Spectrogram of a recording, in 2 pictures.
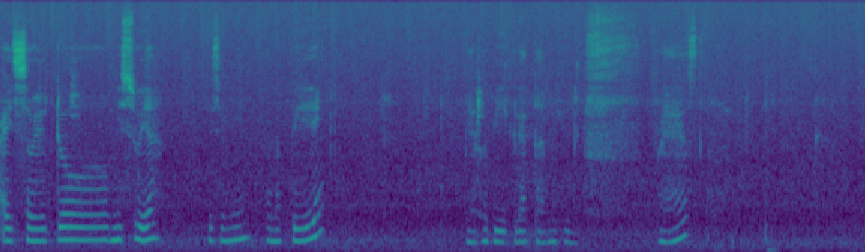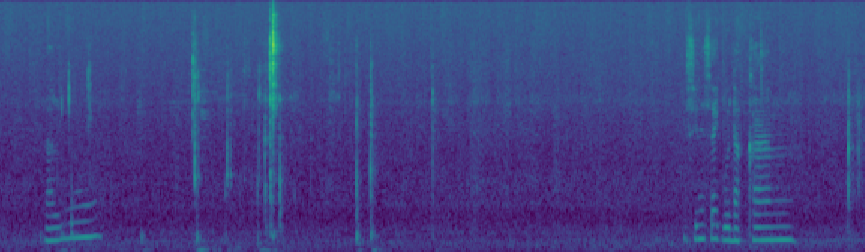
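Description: A young woman talks calmly close to the microphone, in bursts with pauses.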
